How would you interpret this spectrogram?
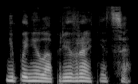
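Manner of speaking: plain reading voice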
